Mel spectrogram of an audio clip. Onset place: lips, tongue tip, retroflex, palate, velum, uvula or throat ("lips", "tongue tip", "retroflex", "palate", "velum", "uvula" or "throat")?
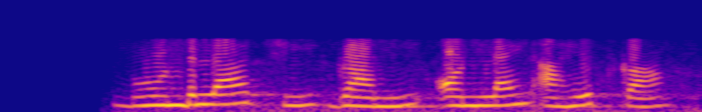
lips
